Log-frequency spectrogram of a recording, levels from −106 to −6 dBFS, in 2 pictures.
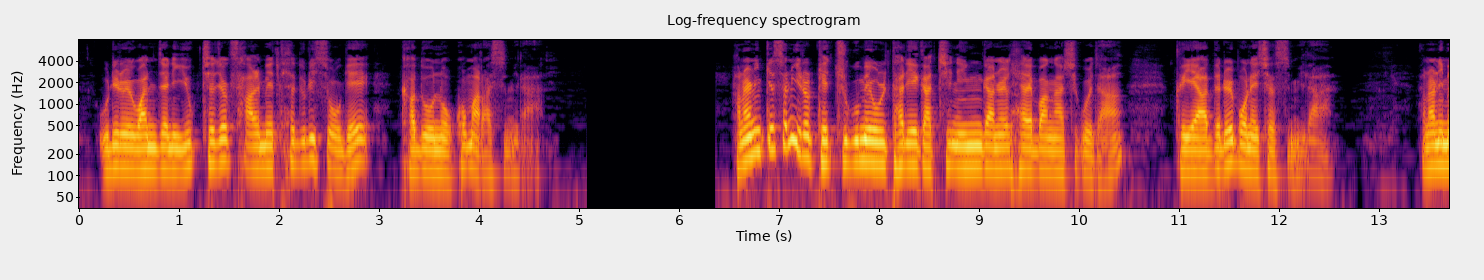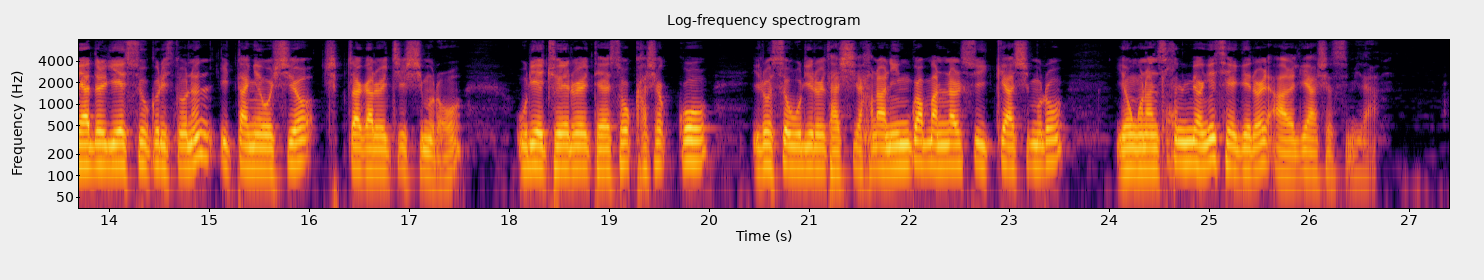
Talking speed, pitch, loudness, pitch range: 300 characters per minute, 130 Hz, -24 LUFS, 115-145 Hz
